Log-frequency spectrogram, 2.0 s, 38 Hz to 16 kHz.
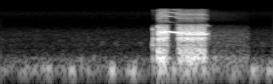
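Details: At an Oceanside, California nest holding six eggs, December 23, 2023, a barn owl gives a single harsh, hoarse screech with a brief break in the middle, lasting about a third of a second, amid faint low knocking.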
